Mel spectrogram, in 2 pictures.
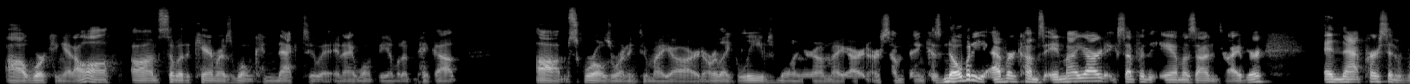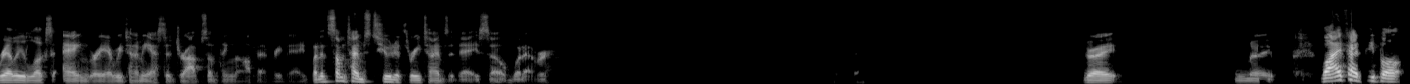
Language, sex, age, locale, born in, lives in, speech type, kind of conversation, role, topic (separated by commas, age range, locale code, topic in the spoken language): English, male, 35-39, en-US, United States, United States, conversation, podcast, guest, How would our lives and relationships change if we no longer had access to the internet?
